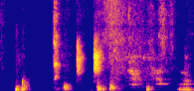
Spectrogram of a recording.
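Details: Cavalier King Charles Spaniel puppies at play inside a home puppy pen: deep, gruff little growls and grunts in short bursts, with a hissy scuffle and a higher whine near the end.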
